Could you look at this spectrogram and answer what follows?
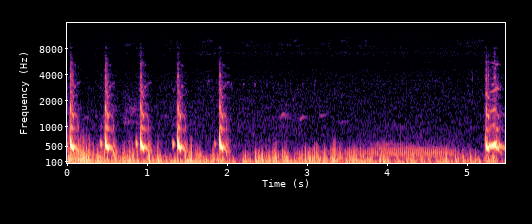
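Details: Watercock lured with a female decoy bird: five quick descending notes ending in a low nasal hook, a pause with rustling and a faint hum, then one more note.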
